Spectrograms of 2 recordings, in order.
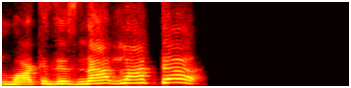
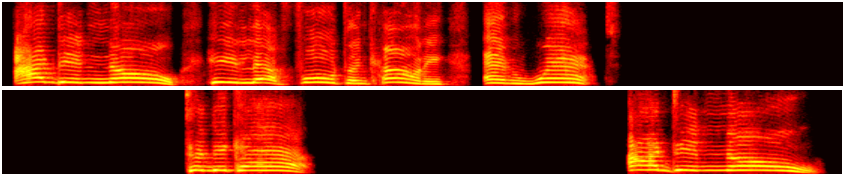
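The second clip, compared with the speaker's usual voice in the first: higher-pitched, drawn-out disbelief; real surprise; 6 semitones higher than usual. Real, not acted. Host hearing he left Fulton County, surprised. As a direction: stretch it out high, taken aback by the news. Reacts to news from a commenter.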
